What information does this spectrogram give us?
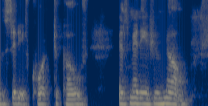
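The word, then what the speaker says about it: Cobh: you'll see cove c-o-b-h it's pronounced cove and irish and cork city is probably just exactly where the orange dot to the left of cove is and cove is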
